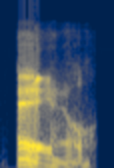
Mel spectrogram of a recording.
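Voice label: "ail", British English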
